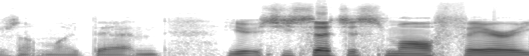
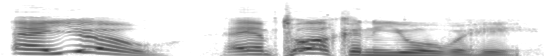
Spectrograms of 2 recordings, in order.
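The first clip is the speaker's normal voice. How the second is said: loud, high Bronx tough-guy fairy; Navi from the Bronx; 8 semitones higher, 4 dB louder than usual. Acted. Streamer plays Navi from the Bronx, loud high Bronx heckling. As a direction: bark it like a Bronx street fairy. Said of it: "Navi from the Bronx".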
